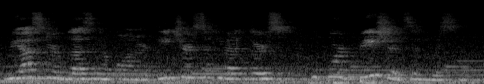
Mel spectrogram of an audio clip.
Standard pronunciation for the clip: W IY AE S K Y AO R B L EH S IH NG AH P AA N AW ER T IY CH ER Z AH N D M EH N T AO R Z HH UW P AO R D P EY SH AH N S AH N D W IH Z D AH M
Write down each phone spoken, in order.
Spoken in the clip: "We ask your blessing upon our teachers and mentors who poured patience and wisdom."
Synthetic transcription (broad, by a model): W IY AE S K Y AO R B L EH S IH NG AH P AA N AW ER T IY CH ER S AH N D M EH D T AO R S HH UW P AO R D P EY SH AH N S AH N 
